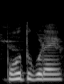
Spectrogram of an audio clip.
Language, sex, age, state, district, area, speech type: Odia, female, 18-30, Odisha, Nabarangpur, urban, spontaneous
